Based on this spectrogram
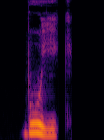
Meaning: to hide
- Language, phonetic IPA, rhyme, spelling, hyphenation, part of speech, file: Hungarian, [ˈbuːjik], -uːjik, bújik, bú‧jik, verb, Hu-bújik.ogg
